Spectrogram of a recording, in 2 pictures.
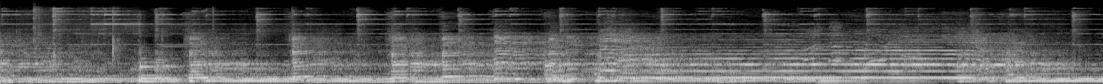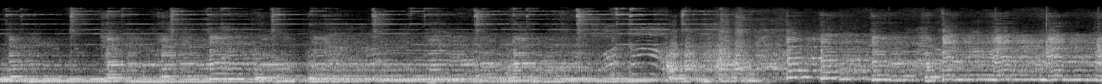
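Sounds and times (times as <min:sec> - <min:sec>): jingling bells: 0:00.0 - 0:04.6, 0:10.9 - 0:19.8
sustained pitched notes: 0:17.6 - 0:20.7.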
